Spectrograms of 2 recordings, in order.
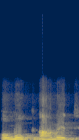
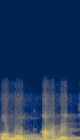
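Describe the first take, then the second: The two takes are said the same way.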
